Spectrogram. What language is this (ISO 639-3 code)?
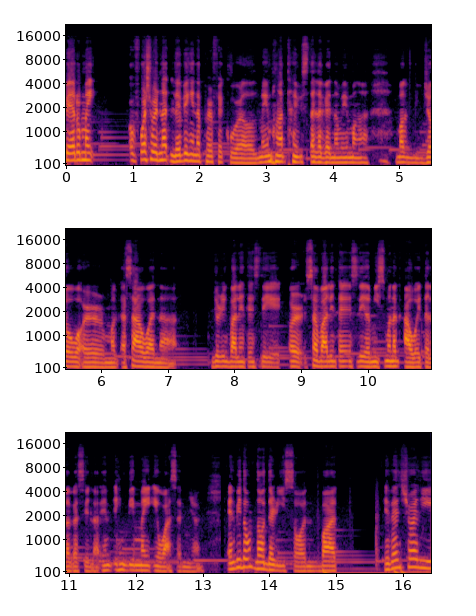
fil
